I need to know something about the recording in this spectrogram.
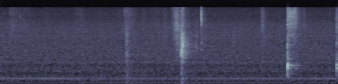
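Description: Steady low hum, with two short sharp knocks in the second half, a little over a second apart, the second one louder.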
